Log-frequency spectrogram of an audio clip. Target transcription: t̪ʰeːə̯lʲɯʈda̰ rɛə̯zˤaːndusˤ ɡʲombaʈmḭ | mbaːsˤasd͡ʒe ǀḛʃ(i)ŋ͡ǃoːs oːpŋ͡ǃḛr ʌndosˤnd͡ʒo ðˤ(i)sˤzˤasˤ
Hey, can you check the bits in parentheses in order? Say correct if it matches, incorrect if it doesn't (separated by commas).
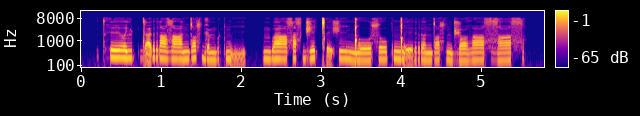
incorrect, incorrect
